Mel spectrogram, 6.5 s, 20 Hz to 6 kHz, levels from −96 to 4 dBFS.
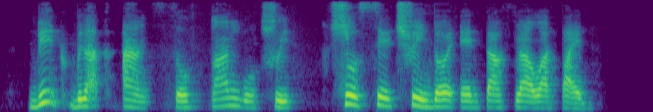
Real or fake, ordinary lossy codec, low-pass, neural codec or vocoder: fake; Opus, 64 kbps; 5.4 kHz; codec, 16 kHz, 0.5 kbps, FunCodec, trained on LibriTTS, 25 frames a second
